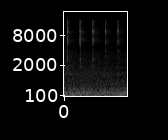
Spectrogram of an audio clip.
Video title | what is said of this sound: Lipsense Demo | almost like a nail polish ball you know when you buy a new bottle of nail polish it has that little ball in it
